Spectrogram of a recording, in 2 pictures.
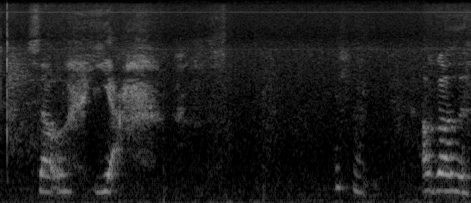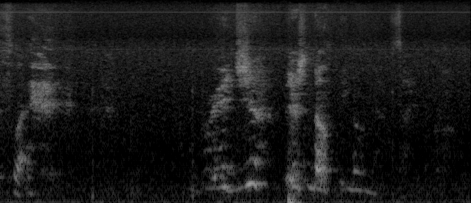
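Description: A young girl talks and laughs close to the microphone in short bursts.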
